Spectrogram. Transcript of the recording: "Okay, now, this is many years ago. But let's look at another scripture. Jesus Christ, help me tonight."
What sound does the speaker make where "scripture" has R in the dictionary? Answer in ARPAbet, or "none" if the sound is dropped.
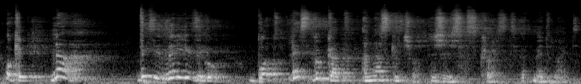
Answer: none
